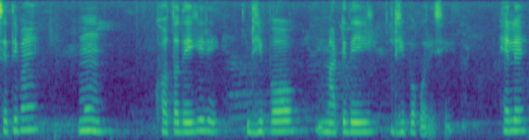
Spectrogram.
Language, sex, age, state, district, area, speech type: Odia, female, 45-60, Odisha, Boudh, rural, spontaneous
